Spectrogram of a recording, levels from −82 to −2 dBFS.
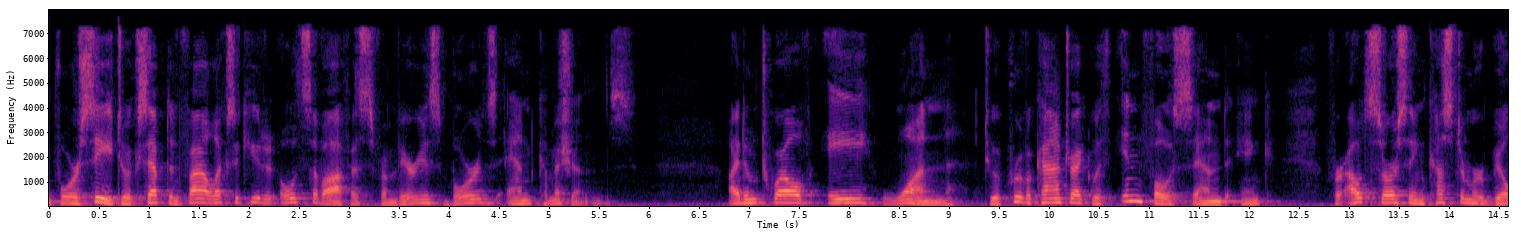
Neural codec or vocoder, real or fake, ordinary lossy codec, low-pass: none; real; AAC, 32 kbps; 7.2 kHz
